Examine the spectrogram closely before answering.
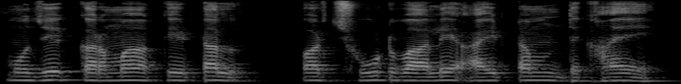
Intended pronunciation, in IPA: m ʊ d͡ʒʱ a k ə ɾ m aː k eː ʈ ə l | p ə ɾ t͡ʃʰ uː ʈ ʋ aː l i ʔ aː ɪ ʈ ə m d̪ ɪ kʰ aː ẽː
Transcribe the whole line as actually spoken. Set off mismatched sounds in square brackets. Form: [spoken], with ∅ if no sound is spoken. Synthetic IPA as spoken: m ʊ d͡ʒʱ [e] k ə ɾ m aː k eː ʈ ə l | p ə ɾ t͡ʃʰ uː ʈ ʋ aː l [e] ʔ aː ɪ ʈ ə m d̪ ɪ kʰ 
